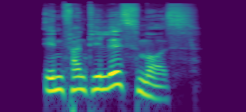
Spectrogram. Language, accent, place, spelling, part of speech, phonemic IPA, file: German, Germany, Berlin, Infantilismus, noun, /ɪnfantiˈlɪsmʊs/, De-Infantilismus.ogg
- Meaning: infantilism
